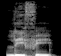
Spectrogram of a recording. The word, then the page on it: leafy: British English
